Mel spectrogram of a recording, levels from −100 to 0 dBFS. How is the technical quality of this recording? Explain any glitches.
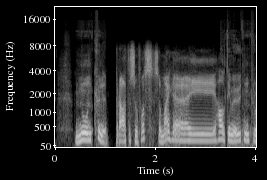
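There's one real problem here, a call bitrate drop from 0.99 s to 3.61 s. The encoder got squeezed, which sounds like roughly 32 kbps falling to about 8 kbps for around a second. Coarser coding plus a treble cutoff near 8 kHz makes the speech muffled and watery until it recovers.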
